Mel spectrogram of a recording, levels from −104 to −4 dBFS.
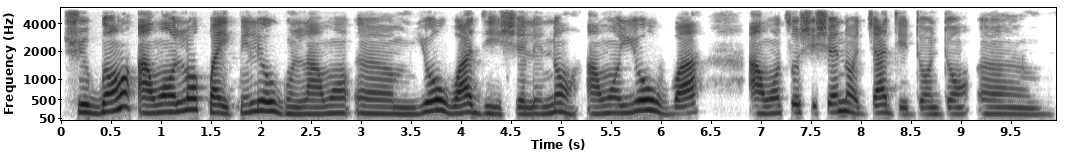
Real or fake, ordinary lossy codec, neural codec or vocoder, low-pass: real; none; none; 5.4 kHz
